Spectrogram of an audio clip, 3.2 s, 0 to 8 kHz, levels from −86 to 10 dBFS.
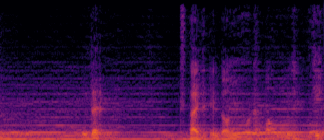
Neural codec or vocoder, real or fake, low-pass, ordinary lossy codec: codec, 16 kHz, 0.5 kbps, FunCodec, trained on Chinese and English, 25 frames a second; fake; none; none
